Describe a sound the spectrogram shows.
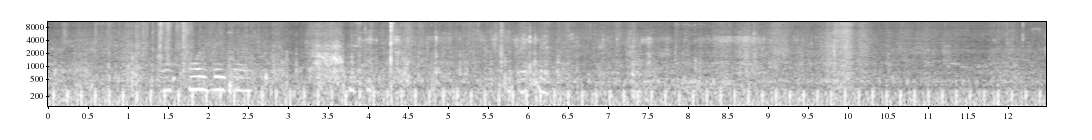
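A small monkey rustles a fabric bag as it climbs on it.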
